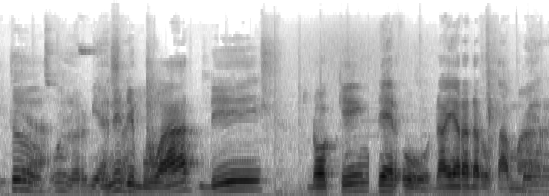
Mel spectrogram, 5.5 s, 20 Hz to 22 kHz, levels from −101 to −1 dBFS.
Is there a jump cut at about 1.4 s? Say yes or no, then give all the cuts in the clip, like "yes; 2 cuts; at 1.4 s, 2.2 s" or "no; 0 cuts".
no; 1 cut; at 3.6 s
